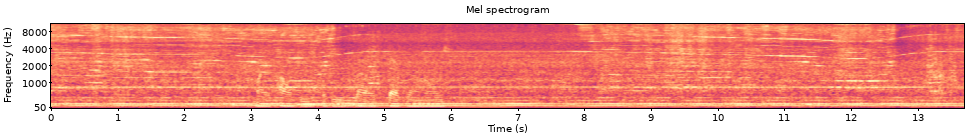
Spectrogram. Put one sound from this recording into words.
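A table saw blade cuts through wood with a high whine.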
